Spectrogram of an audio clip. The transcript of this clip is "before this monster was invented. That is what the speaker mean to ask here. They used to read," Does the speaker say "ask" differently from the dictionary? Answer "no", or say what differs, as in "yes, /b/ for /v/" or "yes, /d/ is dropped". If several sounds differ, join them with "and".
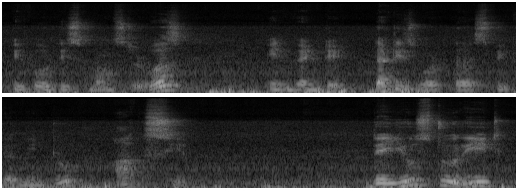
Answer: yes, /s/ is dropped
